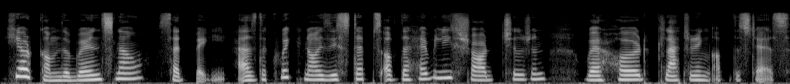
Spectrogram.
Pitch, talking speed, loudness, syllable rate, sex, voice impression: 230 Hz, 175 wpm, -19 LUFS, 4.5 syllables/s, female, gender-neutral, young, tensed, slightly powerful, bright, soft, slightly fluent, cute, intellectual, friendly, slightly sweet, lively, kind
